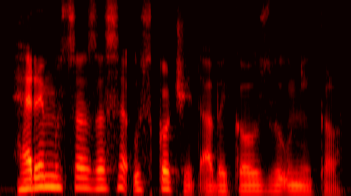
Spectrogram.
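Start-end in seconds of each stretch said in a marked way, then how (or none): none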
